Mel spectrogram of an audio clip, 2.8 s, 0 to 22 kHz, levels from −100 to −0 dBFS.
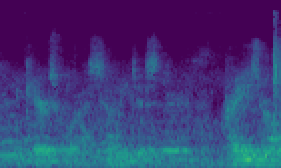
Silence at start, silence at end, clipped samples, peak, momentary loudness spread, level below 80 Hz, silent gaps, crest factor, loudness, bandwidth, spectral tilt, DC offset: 0 s; 0 s; under 0.1%; -26 dBFS; 10 LU; -68 dBFS; none; 18 dB; -44 LUFS; 16 kHz; -6.5 dB/octave; under 0.1%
